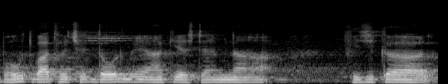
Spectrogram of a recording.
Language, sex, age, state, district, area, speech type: Maithili, male, 18-30, Bihar, Samastipur, urban, spontaneous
